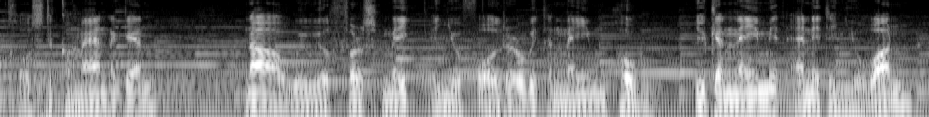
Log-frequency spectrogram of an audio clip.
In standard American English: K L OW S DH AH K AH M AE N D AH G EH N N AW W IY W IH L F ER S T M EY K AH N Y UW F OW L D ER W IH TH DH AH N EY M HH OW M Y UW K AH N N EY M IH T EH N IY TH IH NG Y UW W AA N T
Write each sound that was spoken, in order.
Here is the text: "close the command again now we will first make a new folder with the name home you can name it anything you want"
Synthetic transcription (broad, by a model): K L OW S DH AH K AH M AE N D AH G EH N N AW W IY W IH L F ER S T M EY K AH N Y UW F OW L D ER W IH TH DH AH N EY M HH OW M Y UW K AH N N EY M IH T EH N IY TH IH NG Y UW W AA N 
